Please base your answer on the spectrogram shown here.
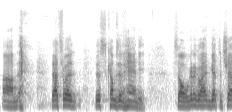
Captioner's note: scoffs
